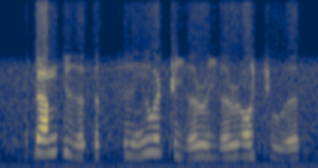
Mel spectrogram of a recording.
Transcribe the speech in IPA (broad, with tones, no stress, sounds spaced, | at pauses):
ɗ a˧˥ m ɗ ɨ˨˩˨ ə̯ ʔ ə˨˩ k̚ h ɨ˨˩ n u˧ ə̯ ʈ i˨˩˨ ə̯ ɹ i˨˩˨ ə̯ ɹ ɔ˧˥ c u˨˩˨ ə̯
